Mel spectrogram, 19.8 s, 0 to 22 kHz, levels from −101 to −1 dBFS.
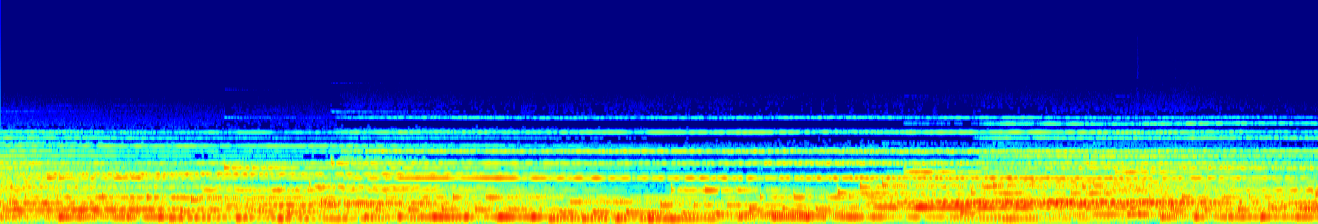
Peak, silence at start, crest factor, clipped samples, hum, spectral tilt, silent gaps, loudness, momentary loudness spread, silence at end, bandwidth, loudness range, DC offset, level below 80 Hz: -8 dBFS; 0 s; 14 dB; under 0.1%; none; -9.5 dB/octave; none; -23 LUFS; 5 LU; 0 s; 3.2 kHz; 4 LU; under 0.1%; -34 dBFS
